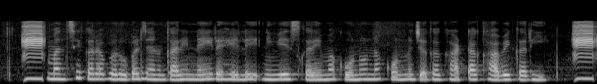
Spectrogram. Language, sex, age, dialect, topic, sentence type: Chhattisgarhi, female, 25-30, Central, banking, statement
